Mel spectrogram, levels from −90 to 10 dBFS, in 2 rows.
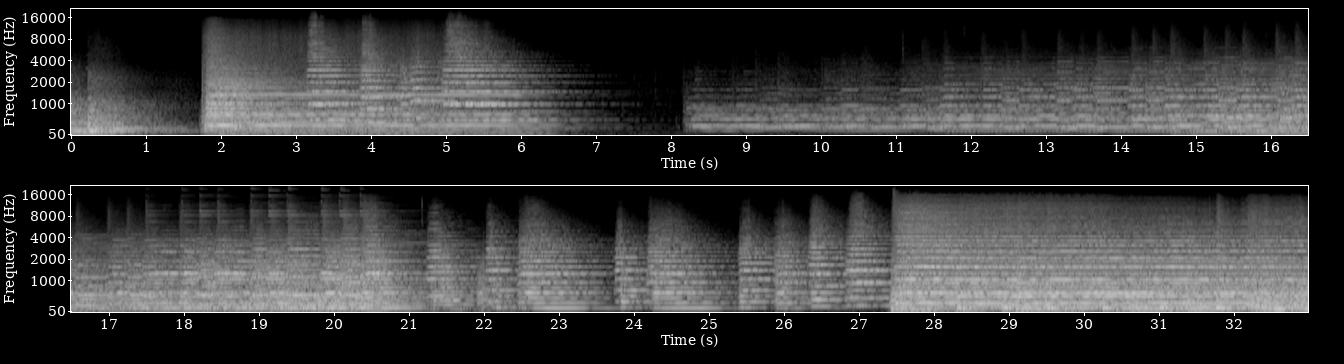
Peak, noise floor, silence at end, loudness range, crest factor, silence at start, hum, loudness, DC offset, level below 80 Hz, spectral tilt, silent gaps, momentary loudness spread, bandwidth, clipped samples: -4 dBFS; -72 dBFS; 0 s; 20 LU; 16 dB; 0 s; none; -20 LUFS; under 0.1%; -48 dBFS; -5.5 dB/octave; none; 20 LU; 16 kHz; under 0.1%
